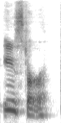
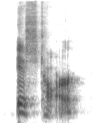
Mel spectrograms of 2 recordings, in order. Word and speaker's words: Ishtar: And it's like Ishtar is actually pronounced Easter. That's wrong. Ishtar is pronounced Ishtar.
